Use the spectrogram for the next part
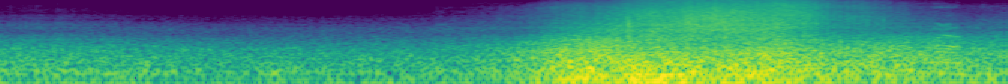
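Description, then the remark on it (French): A processed ocean wave: a steady low rumble of surf that swells abruptly around the middle into a loud, hissy crash with bright, foamy high-end filtering sweeping through before easing slightly. “c'est à peu près le même son au départ, sauf que, euh, un, je lui donne du mouvement, donc la vague est beaucoup plus brusque, et d'autre part, il y a un filtrage à la fin qui donne un effet de, d'écume en fait, en boostant les aigus sur la fin.”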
